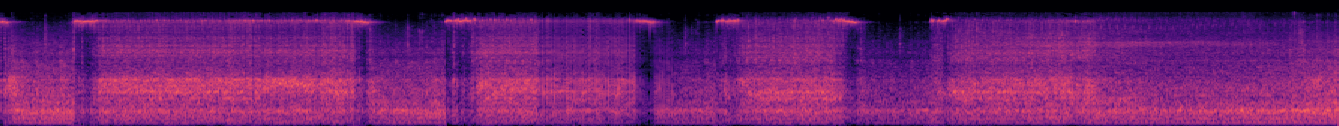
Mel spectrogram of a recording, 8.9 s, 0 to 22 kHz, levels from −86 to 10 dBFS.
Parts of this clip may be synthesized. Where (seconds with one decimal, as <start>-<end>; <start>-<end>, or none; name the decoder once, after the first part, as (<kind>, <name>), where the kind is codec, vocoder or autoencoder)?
3.6-4.5 (vocoder, BigVGAN v2)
